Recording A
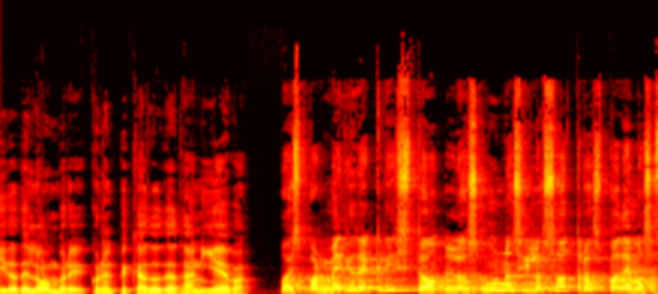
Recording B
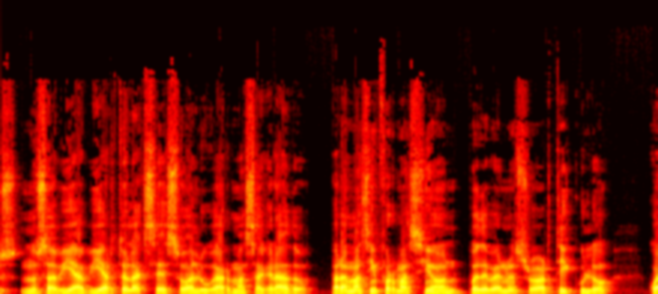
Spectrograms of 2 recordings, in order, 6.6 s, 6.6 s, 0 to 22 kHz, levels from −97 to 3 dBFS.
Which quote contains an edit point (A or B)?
B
